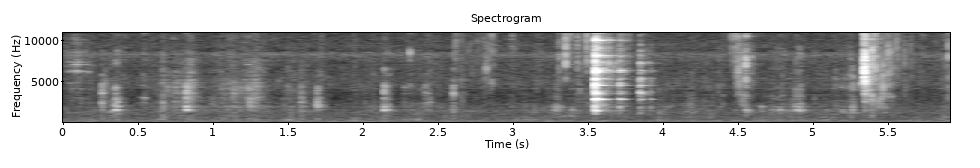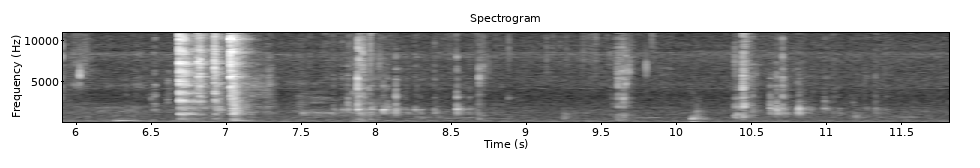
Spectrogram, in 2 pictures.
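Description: Close-miked chewing and biting of food, with scattered small clicks of chopsticks against a dish, the sharpest about three and a half seconds in; near the end, sips from a glass.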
